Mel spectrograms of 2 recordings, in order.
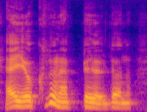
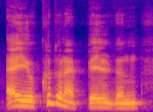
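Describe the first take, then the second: Both takes have the same delivery.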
